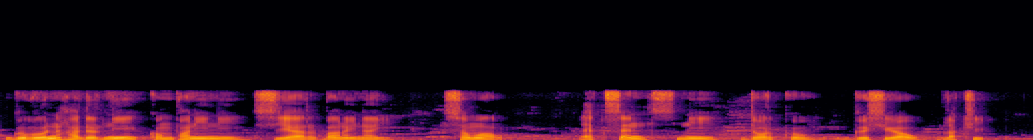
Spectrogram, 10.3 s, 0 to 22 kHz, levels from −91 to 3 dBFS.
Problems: none marked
